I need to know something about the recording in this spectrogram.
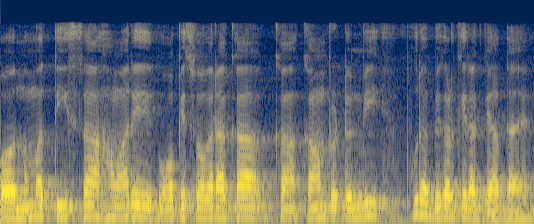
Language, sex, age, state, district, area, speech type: Hindi, male, 30-45, Madhya Pradesh, Gwalior, urban, spontaneous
